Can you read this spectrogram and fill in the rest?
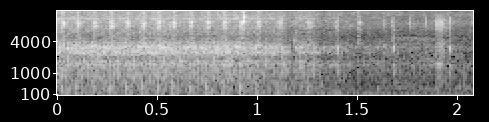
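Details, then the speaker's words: Metropolitan, first start attempt after a faulty carb, bad gas, stuck throttle cables and bad fluids: rapid cranking with brief uneven firing that never catches; flooded carburetor, cranks but won't start. "there we go it's not running yet oh it's trying now"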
